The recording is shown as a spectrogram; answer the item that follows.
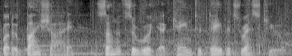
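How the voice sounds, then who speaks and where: A very low-voiced man narrates dramatized scripture with music behind him. His delivery is solemn and lively in pitch, shaped like storytelling. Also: unhurried, vocal fry. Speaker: Bible narrator. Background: background music.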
